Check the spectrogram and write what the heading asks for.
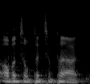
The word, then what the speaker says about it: Orbital Potato: It's pronounced Orbital Patado.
